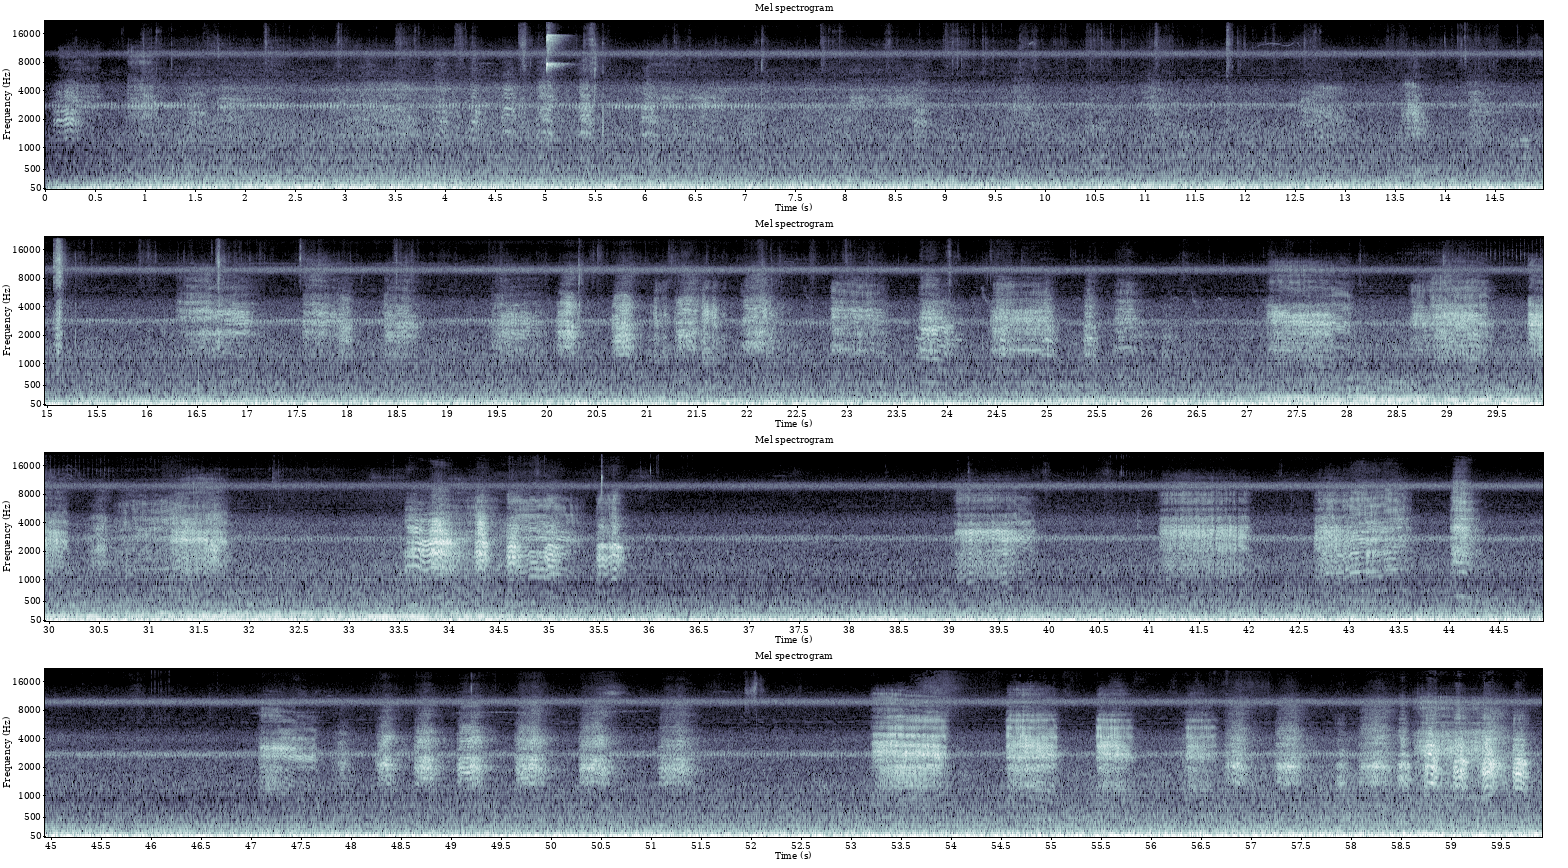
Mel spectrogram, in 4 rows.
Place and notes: National Chiang Kai-shek Memorial Hall, Taipei - In the Park
in the Park, Sony PCM D50 + Soundman OKM II
台北市 (Taipei City), 中華民國, 4 June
